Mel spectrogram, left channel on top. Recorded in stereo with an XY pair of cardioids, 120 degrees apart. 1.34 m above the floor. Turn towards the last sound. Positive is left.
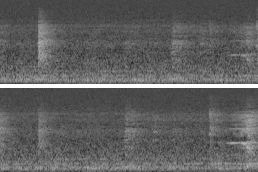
No sound to turn to.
